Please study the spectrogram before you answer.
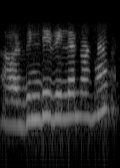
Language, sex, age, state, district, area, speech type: Hindi, female, 45-60, Bihar, Begusarai, rural, conversation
